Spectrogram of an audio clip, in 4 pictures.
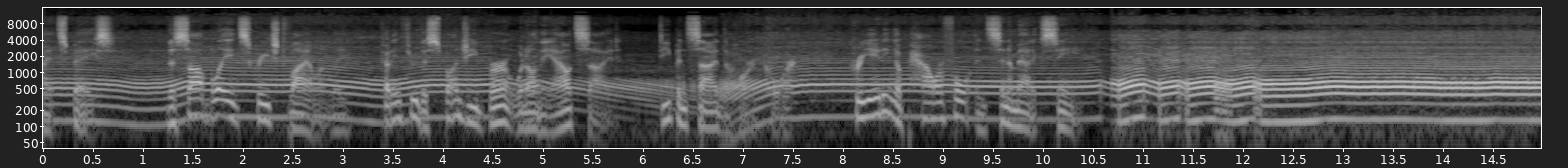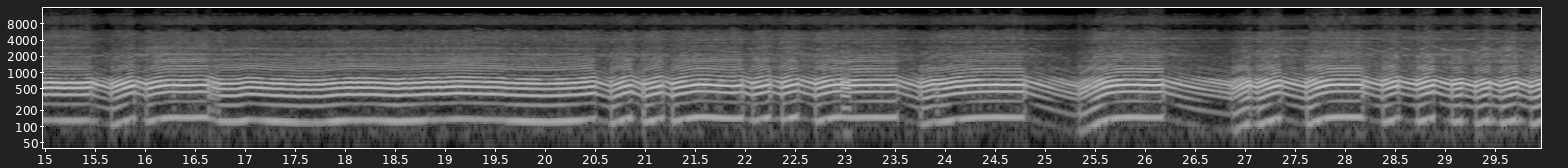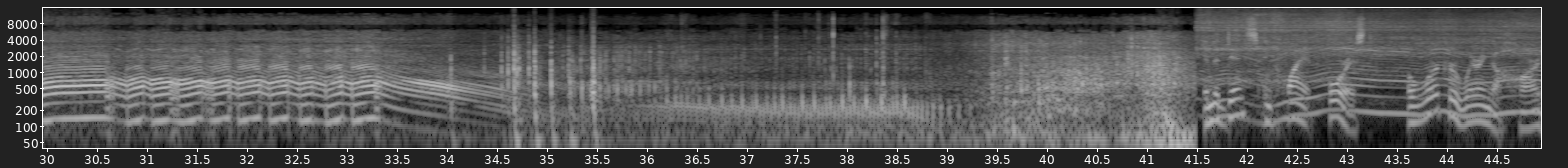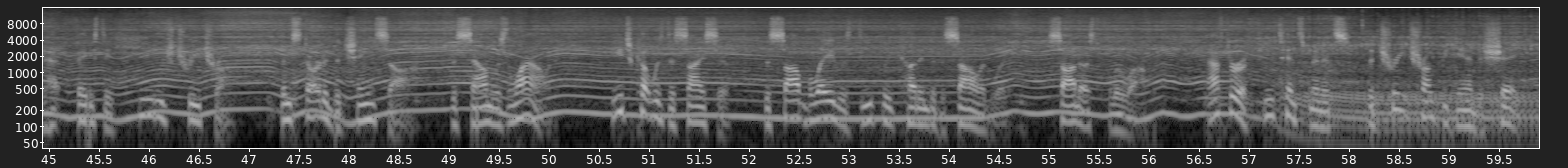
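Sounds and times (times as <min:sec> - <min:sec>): chainsaw cutting wood: 0:00.0 - 0:59.9
sharp cracks and knocks: 0:34.0 - 0:41.5.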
